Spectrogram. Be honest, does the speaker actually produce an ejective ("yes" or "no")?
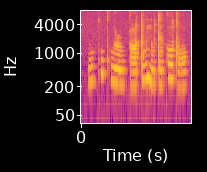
yes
